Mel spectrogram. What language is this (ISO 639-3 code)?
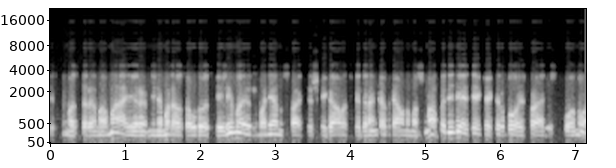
lit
